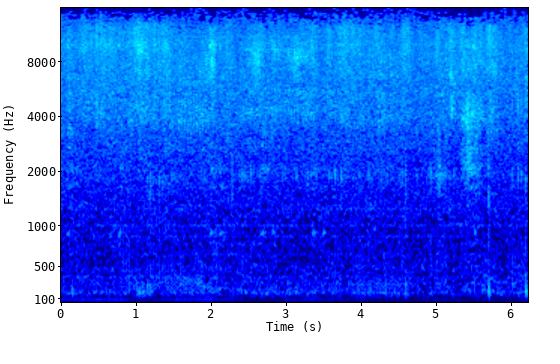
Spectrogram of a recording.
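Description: Domestic cat purring faintly and steadily while it is massaged by hand.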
